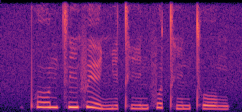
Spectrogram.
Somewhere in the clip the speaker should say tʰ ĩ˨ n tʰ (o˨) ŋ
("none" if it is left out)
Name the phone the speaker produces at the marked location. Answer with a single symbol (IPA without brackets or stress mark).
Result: oː˨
